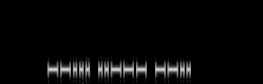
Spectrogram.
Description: Morse code, heard as a keyed tone, about 38 wpm, 700 Hz. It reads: 72Z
